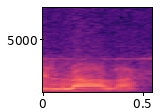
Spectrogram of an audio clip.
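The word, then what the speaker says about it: לילה: Night comes from the Hebrew word Laila. Some say Lala.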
